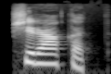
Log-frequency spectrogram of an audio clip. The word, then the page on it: शिराकत: شراکت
